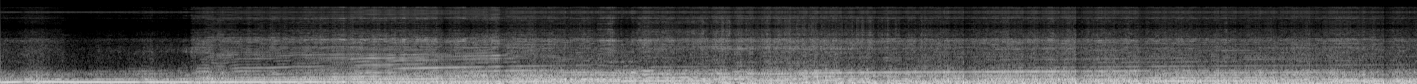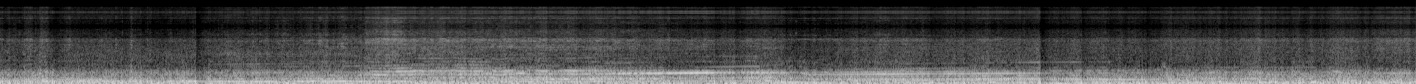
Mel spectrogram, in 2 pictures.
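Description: Turbocharged Mazda Miata four-cylinder engine, heard from inside the cabin, pulling hard on track. Its pitch climbs under acceleration and drops back at each of several gear changes, low and steady for the first couple of seconds, over constant road and wind noise.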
